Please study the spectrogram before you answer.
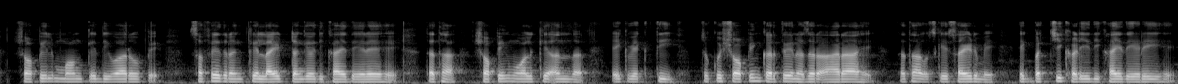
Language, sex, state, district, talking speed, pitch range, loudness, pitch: Hindi, male, Bihar, East Champaran, 205 wpm, 125-135 Hz, -18 LUFS, 125 Hz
